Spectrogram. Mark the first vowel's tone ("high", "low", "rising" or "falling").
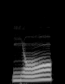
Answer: rising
